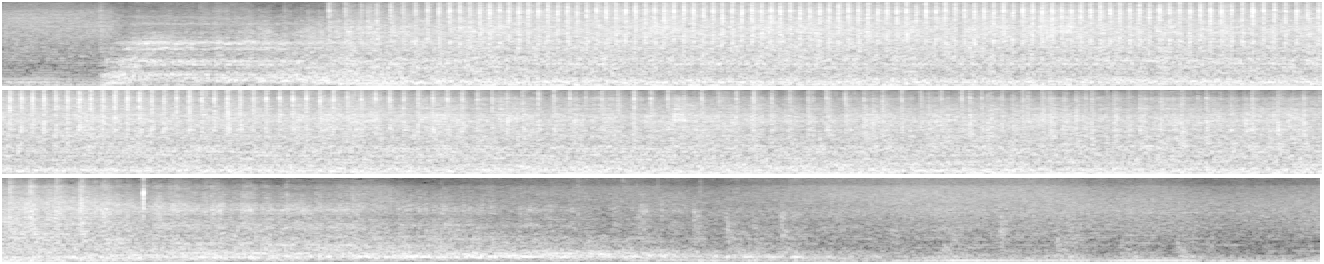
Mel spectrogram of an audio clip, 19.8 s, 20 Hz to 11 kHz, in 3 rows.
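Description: A Roto Finish ST20 10 hp vibratory finishing tumbler starting up about half a second in: a sudden, loud, steady vibrating rattle over a low hum, which winds down and fades near the end.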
